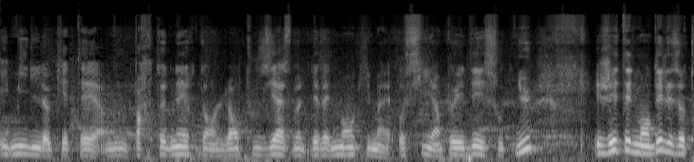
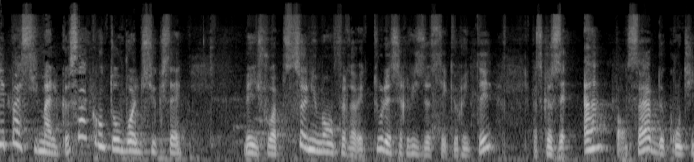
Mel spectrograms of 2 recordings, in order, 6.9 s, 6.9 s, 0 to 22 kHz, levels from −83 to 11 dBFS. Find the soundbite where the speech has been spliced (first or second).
second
